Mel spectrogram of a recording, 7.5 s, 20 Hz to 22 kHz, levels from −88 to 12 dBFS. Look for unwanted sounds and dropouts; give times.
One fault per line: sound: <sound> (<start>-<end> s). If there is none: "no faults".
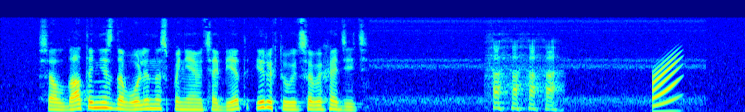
sound: laugh (4.8-5.7 s)
sound: chirp (6.5-6.8 s)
